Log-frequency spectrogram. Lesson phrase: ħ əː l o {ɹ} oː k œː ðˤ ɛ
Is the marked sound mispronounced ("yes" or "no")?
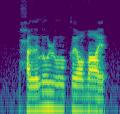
no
